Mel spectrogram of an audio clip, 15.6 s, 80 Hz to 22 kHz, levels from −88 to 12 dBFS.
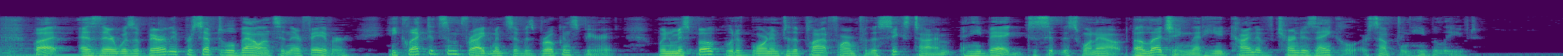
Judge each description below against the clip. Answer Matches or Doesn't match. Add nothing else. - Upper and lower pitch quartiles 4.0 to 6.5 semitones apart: Matches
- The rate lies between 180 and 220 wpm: Matches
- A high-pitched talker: Doesn't match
